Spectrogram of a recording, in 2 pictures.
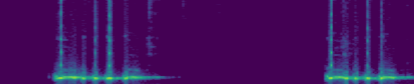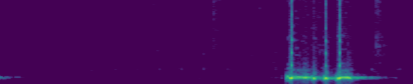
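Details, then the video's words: Zebra dove of the silver variety (perkutut silver) cooing loudly in manggung style: three phrases roughly three seconds apart, each a quick run of clipped, bubbling notes ending in a drawn-out coo, with silence between. "Suara Perkutut Silver - Manggung Keras dan Istimewa"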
